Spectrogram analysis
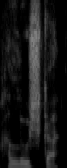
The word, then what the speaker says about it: Halushka: Halushka.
